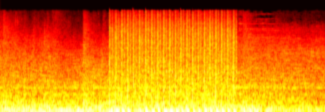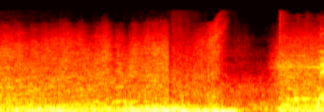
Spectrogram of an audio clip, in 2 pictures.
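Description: X-eon assault rifle firing in a video game, dense rapid automatic bursts with a sharp sustained volley early on, loud and close, followed by whooshing effects and a brief drop before more shots.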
